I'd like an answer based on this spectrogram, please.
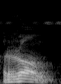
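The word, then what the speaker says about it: wrong: यह is means है रॉन्ग। देखिए मैंने क्या बोला था कि आर के पहले डब्ल्यू आएगा तो डब्लू साइलेंट रहेगा ना। इसे पढ़ते हैं रॉन्ग।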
